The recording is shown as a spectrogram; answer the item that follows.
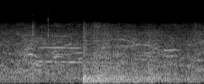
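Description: A single firework burst about a second in: a sudden boom that rolls off over the next second. Voices of people below carry on underneath it.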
